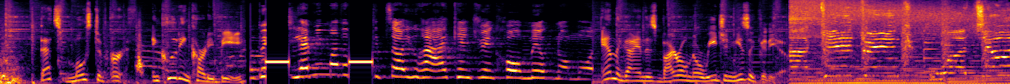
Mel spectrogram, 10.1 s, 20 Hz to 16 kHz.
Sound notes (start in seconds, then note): 3.4 beep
